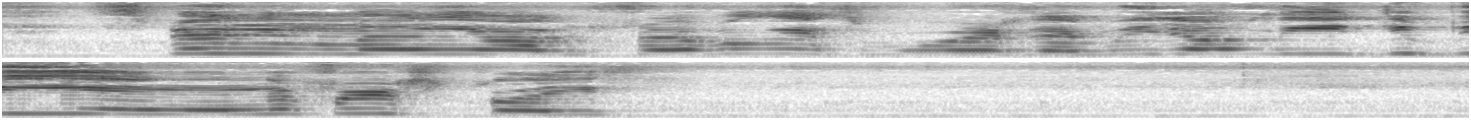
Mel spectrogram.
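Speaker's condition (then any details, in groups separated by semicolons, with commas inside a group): Cerebral palsy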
